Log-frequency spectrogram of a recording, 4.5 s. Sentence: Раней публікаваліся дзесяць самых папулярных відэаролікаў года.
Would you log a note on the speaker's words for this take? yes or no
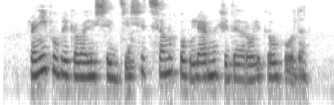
no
